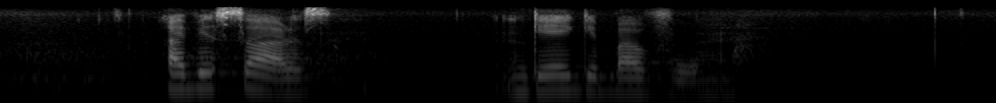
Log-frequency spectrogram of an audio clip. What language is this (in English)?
Zulu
